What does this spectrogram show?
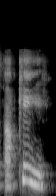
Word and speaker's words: aquí: And of course, aquí is pronounced like the U doesn't exist, but in Italian you say it qui.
